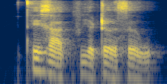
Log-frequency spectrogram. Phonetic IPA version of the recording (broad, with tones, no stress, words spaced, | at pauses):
t̪ʰe˧ɣaː˨˩t̚ fi˨˩˨ə̯ʈəː˨˩˨sə˨˩˨w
